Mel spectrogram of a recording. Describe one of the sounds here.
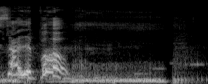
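A dog growls playfully up close.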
